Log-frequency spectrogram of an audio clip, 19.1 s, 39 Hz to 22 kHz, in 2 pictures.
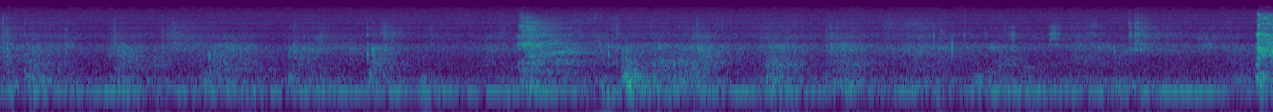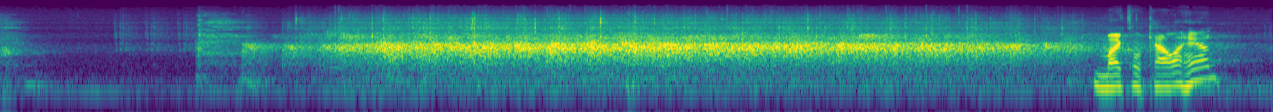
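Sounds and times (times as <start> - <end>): audience applause: 11.6 - 18.4.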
